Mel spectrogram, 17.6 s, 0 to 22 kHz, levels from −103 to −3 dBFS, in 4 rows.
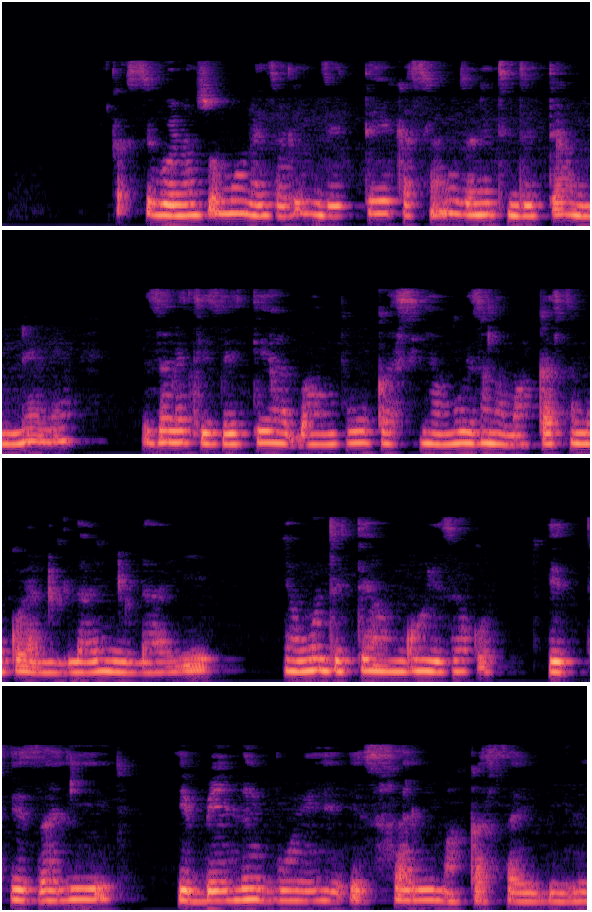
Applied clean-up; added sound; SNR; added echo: none; none; none; reverberation time 0.3 s.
